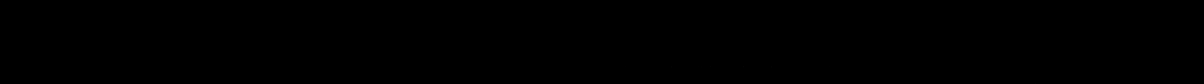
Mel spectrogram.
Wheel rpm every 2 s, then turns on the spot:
70, 70, 60, 70, 70, 70.
none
